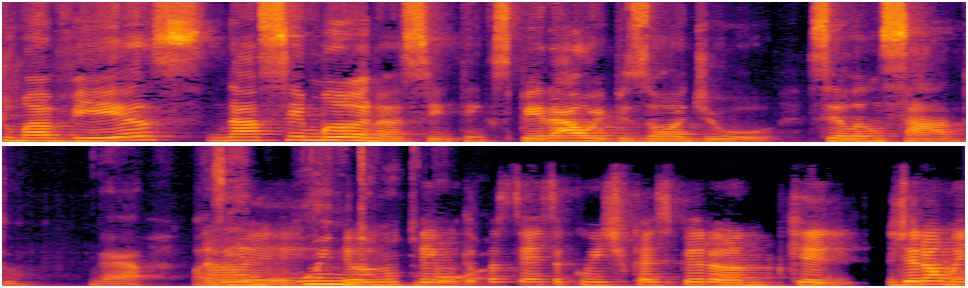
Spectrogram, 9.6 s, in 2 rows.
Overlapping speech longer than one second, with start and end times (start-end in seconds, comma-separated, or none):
5.8-7.3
